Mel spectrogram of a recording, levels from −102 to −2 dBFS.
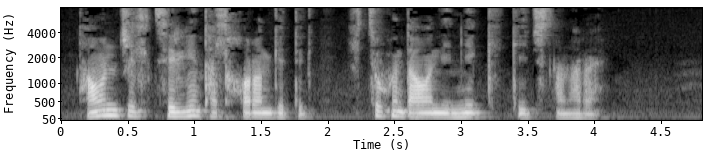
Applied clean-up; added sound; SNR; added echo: none; none; none; none.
